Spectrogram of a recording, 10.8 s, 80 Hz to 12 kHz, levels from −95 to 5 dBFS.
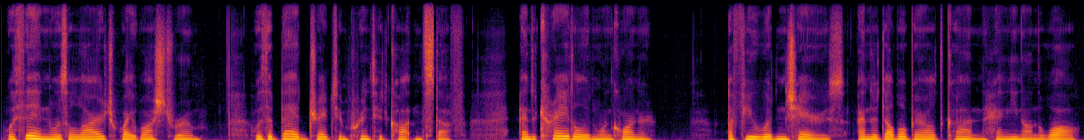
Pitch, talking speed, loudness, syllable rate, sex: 185 Hz, 185 wpm, -18 LUFS, 5.5 syllables/s, female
